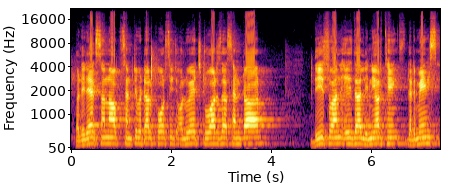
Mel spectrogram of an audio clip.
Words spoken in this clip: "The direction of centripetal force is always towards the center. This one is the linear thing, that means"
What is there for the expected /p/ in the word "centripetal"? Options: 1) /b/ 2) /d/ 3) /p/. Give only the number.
1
